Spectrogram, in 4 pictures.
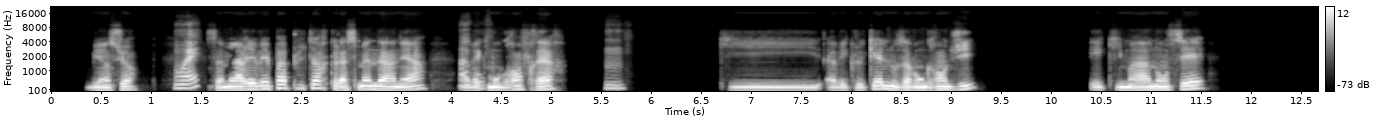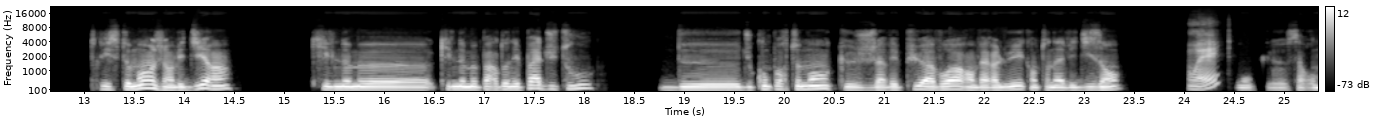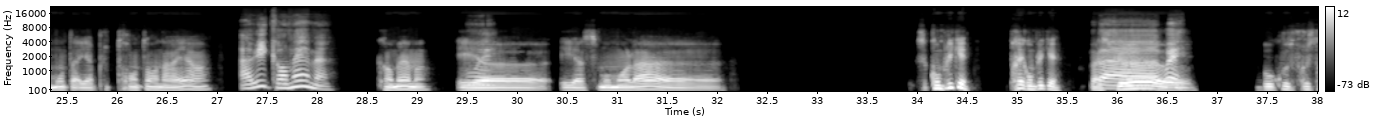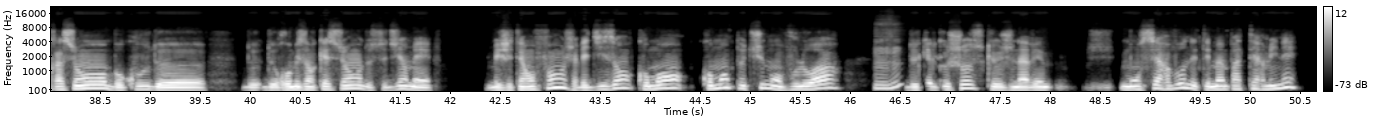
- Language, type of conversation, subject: French, podcast, Comment reconnaître ses torts et s’excuser sincèrement ?
- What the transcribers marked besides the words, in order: drawn out: "Qui"; drawn out: "me"; drawn out: "de"; tapping; drawn out: "heu"; drawn out: "heu"; other background noise; stressed: "compliqué"; drawn out: "Bah"; stressed: "dix ans"; stressed: "terminé"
